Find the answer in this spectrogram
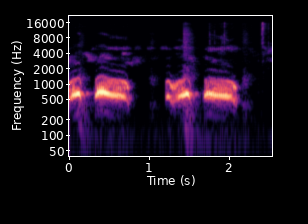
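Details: Close, clear spotted dove cooing, recorded without background noise: two double coos in quick succession, each a short note sliding up into a longer, steady, slightly falling hoot.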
